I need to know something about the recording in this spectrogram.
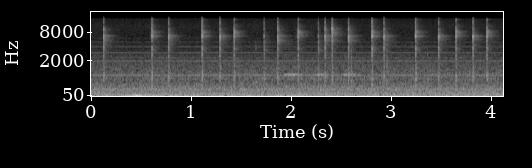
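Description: Quick, irregular run of light clicks, about six a second, from hands working a computer's input devices.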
